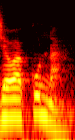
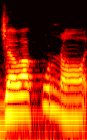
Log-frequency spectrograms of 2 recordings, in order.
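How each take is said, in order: First: The last word ends in an 'a' sound. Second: The last word ends in an 'o' sound. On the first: The speaker calls it right. "Seharusnya yang benar" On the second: The speaker calls it wrong. "sebetulnya kurang tepat"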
